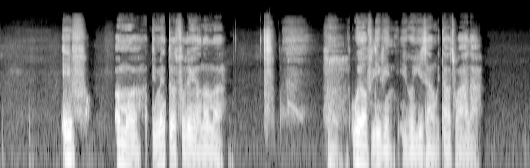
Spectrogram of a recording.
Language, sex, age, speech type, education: Nigerian Pidgin, male, 15-29, spontaneous, tertiary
